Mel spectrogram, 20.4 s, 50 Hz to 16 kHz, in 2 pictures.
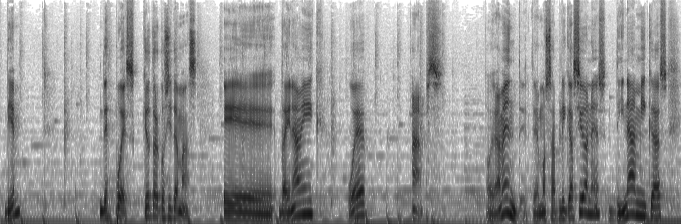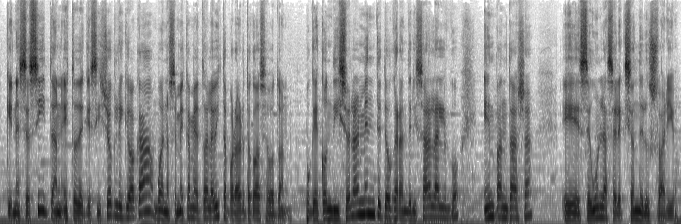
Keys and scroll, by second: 0.0-1.0 typing, 3.5-9.9 typing, 7.8 Escape.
